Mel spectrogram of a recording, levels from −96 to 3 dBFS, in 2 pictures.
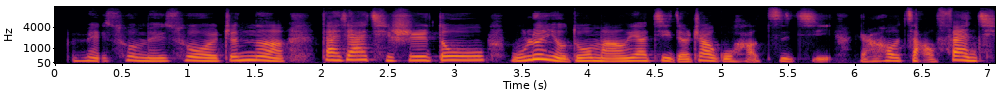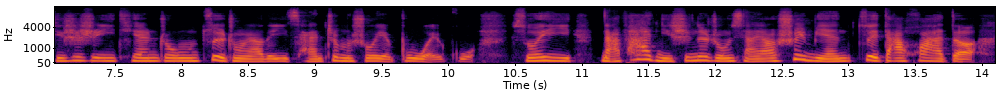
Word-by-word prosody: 没 190 +1 -5
错 185 +6 -7
没 180 -3 -2
错。 195 -1 +1
真 220 +6 +1
的， 215 -8 +3 0.2
大 240 -1 +2
家 255 +1 +2
其 250 -3 -4
实 225 +2 +1
都 240 +2 +1 0.2
无 210 - -1
论 285 +1 +6
有 205 -7 +4
多 185 +4 0
忙， 170 -2 +2
要 195 +1 +2
记 190 0 -3
得 145 -3 -1
照 210 +4 +2
顾 160 -3 -4
好 160 - -6
自 165 - -6
己， - - -8 0.2
然 145 - -7
后 200 +1 -1
早 185 - -3
饭 225 - +2
其 185 - -3
实 205 +4 -1
是 205 -2 -1
一 190 0 -1
天 190 -1 -1
中 185 -1 +1
最 220 +4 +3
重 175 -3 -1
要 155 0 -1
的 165 - -2
一 165 +1 -1
餐， 160 -1 -4
这 215 - -1
么 180 - +1
说 175 +1 -1
也 160 - 0
不 180 +4 -2
为 140 -3 -2
过。 145 0 -10 0.2
所 195 +1 +1
以 195 -4 +2 0.2
哪 175 -3 +1
怕 280 +9 +1
你 190 -7 +1
是 170 +6 -2
那 225 0 +3
种 180 -3 +1
想 180 -3 -3
要 165 +2 +1
睡 275 +8 +2
眠 175 -5 +1
最 230 -4 +5
大 180 -1 +1
化 180 -2 -1
的 145 -2 +2
190 Hz, 270 characters per minute, -30 LUFS, 170-215 Hz, 0.2 s, 论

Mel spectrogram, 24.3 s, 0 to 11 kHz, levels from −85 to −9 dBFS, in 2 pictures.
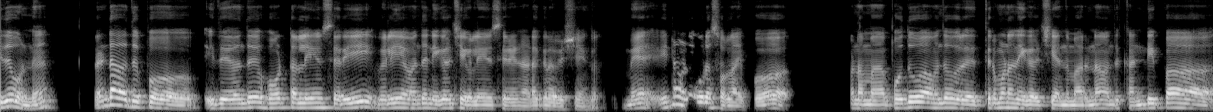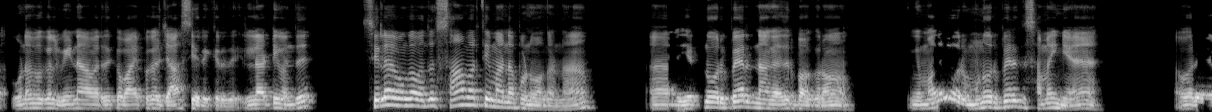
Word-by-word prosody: இது 160 +4 +5
1, 105 -2 +1 0.6
2வது 195 -2 +3
இப்போ 155 -2 +2 0.6
இது 125 +1 +2
வந்து 130 +4 +2 0.2
ஹோட்டல்லயும் 135 0 +1
சரி, 130 -1 +2 0.3
வெளியே 135 +3 +2
வந்து 130 +2 -1
நிகழ்ச்சிகலேயும் 110 -4 +1
சரி 100 -1 -1
நடக்குற 100 +1 -2
விஷயங்கள். 90 -1 -6 0.3
மே 120 - 0 0.3
இன்னொன்னு 215 +5 -1
கூட 145 -1 +3
சொல்லலாம் 100 -4 -1
இப்போ 105 +3 -2 0.8
இப்ப 115 - -7
நம்ம 115 0 +1 0.2
பொதுவா 150 +4 +5
வந்து 135 +1 +2
ஒரு 120 -1 +3 0.2
திருமண 140 +1 0
நிகழ்ச்சி 110 -2 +1
அந்த 105 0 +1
மாரின்னா 105 +3 0
வந்து 115 +1 -4
கண்டிப்பா 130 +6 +1 0.6
உணவுகள் 130 0 0
வீணாவறதுக்கு 115 -1 -1
வாய்ப்புகள் 115 +1 -2
ஜாஸ்தி 115 +1 -1
இருக்கிறது. 90 -1 -2
இல்லாட்டி 120 +3 +1
வந்து 115 +6 +1 0.7
சிலவங்க 200 +1 +3
வந்து 185 +2 +1
சாமர்த்தியமா 205 -3 0
என்ன 140 - +1
பண்ணுவாங்கன்னா, 95 -5 -2 0.8
அ - - -1 0.3
800 145 +4 +1
பேரு 165 +1 +3
நாங்க 120 -2 0
எதிர்பார்க்குறோம். 105 -3 0 0.7
நீங்க 110 0 -1
முதல்ல 135 - 0
ஒரு - - +1
300 150 +4 +1
பேருக்கு 170 -4 0
சமைங்க. 120 -3 -1 1.2
ஒரு - - +3
120 Hz, 135 wpm, -23 LUFS, 110-140 Hz, 1.2 s, இது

